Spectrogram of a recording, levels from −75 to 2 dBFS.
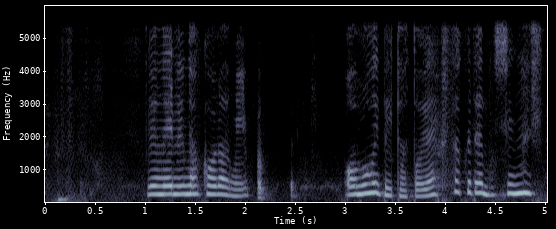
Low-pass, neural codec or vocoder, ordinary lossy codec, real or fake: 5.4 kHz; codec, 16 kHz, 1 kbps, FreqCodec, larger model; none; fake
